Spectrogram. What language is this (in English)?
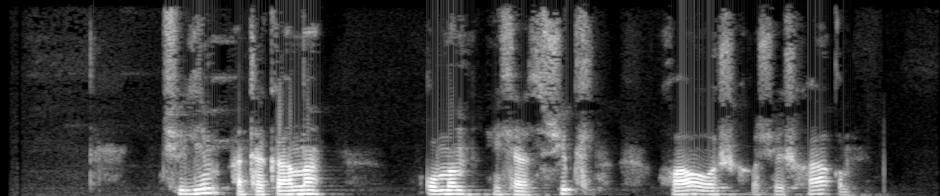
Kabardian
